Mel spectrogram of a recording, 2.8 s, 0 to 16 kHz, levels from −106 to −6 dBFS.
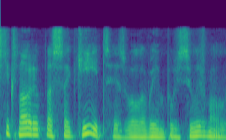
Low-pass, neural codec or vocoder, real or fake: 7.2 kHz; codec, 16 kHz, 1.1 kbps, Voila-Tokenizer; fake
